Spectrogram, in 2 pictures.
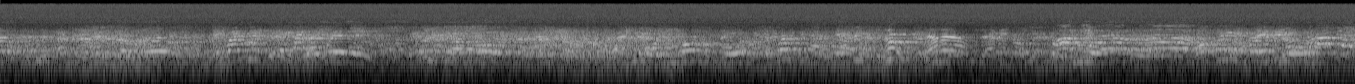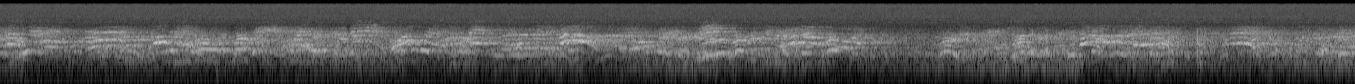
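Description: A crowd of spectators shouts and cheers around a boxing ring.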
